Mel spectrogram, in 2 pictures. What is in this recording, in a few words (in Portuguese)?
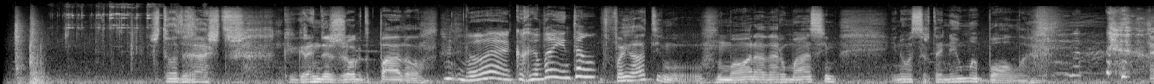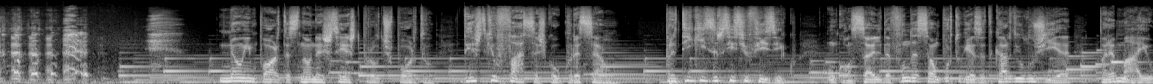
SPOT RADIO; INSTITUTO CARDIOLOGIA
